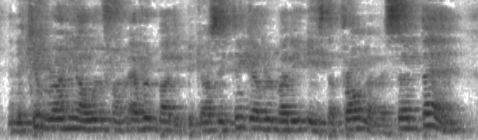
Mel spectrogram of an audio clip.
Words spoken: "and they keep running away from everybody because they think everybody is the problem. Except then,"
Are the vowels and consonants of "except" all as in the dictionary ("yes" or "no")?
no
